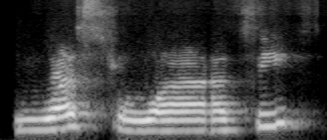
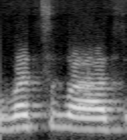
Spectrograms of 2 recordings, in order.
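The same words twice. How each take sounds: First: वसवासी slow and stretched, with rounded w. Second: वसवास quickly with v sounds, lips unrounded; unrounded, wrong. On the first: Teacher correcting the wrong reading, slow rounded w. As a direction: draw out वसवासी, rounding lips on each w. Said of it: "होंठों को गोल करते हुए". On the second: Teacher showing how not to read it, unrounded v. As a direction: say वसवास casually, without rounding, as a mistake. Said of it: "इसको वसवास नहीं पढ़ना". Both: Shown as a demonstration.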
